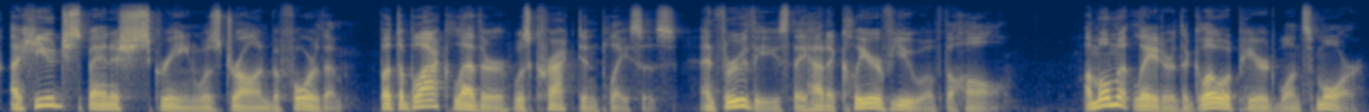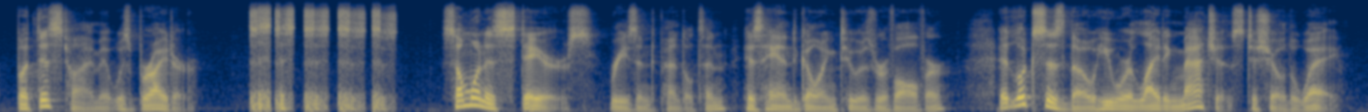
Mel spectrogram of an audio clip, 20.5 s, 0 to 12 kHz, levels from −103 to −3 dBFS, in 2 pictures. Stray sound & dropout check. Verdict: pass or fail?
fail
